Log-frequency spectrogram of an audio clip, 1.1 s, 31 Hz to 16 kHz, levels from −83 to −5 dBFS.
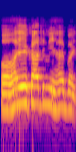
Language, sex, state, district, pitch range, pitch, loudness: Hindi, male, Bihar, Vaishali, 180-230 Hz, 195 Hz, -14 LUFS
